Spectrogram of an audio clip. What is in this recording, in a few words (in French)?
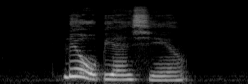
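"hexagone", French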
